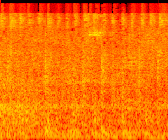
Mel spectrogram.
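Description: A train in a video game rolls along its tracks with a dense, continuous rumble and faint rhythmic clatter, loud and close throughout.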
